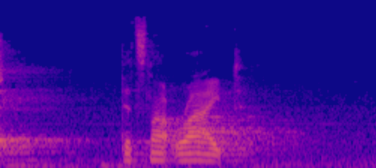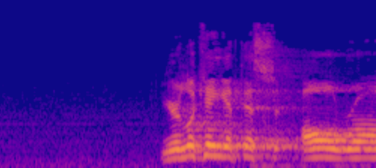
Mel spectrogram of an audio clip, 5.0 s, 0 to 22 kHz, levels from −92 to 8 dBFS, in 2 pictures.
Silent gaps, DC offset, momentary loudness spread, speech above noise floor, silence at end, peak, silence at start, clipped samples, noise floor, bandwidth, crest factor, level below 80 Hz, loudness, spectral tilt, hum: none; under 0.1%; 21 LU; 39 dB; 0 s; -12 dBFS; 0 s; under 0.1%; -65 dBFS; 13 kHz; 18 dB; -64 dBFS; -26 LUFS; -5.5 dB/octave; none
